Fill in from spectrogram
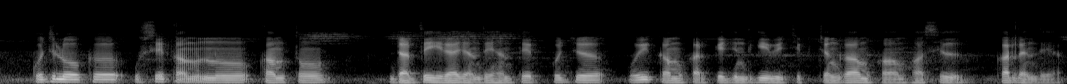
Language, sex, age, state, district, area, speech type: Punjabi, male, 45-60, Punjab, Tarn Taran, urban, spontaneous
